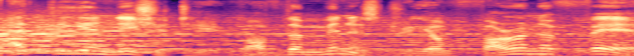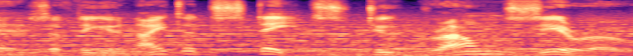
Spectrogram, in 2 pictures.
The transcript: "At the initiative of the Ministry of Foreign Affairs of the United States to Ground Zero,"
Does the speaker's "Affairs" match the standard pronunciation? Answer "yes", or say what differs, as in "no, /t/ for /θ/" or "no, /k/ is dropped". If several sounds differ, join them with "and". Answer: yes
